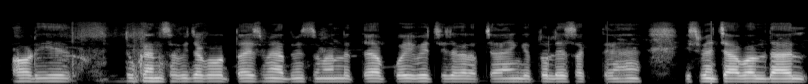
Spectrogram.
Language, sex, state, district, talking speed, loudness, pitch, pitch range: Hindi, male, Bihar, Begusarai, 200 wpm, -17 LUFS, 140 Hz, 135-145 Hz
